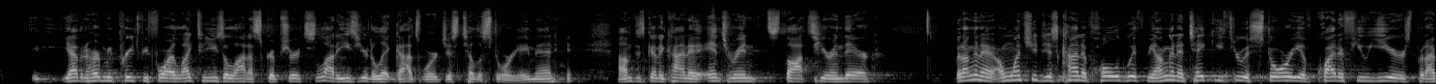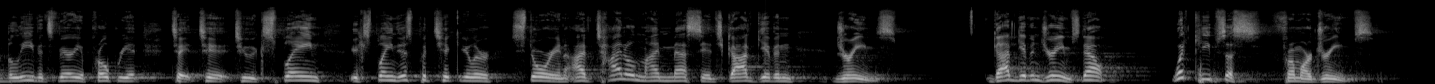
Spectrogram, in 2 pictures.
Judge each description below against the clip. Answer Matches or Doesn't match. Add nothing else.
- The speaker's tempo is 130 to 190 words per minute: Doesn't match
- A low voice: Doesn't match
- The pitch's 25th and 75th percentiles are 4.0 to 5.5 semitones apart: Matches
